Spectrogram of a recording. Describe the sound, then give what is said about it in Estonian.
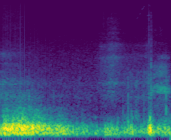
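A steady, fairly loud low rumble of wind buffeting an outdoor microphone, gusting unevenly for a couple of seconds with no voices. “palju tuult ja neli esinejat”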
